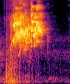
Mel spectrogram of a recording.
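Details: Budgerigar at home giving one dense, loud burst of grating warbled chatter lasting under a second, then quiet.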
